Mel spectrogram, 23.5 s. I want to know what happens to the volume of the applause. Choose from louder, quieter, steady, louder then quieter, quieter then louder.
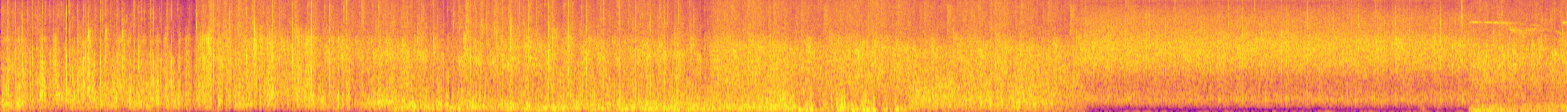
steady.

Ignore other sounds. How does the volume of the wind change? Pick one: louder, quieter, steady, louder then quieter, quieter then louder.
steady.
